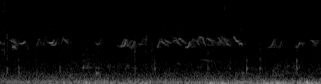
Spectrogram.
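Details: Chicks of the chicken peeping: rapid bursts of short high chirps, some slurred and clustered, over a strong low background rumble.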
